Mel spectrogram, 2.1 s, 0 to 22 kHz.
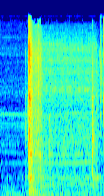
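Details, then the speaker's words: Skantic VCR-LP (Philips N1700 clone) video recorder under repair, after it snatched tape from a cold head drum: sharp mechanical clack and brief whir, pause, couple of clicks as mechanism unloads and shuts down on its own; cause unconfirmed, heads possibly contaminated. "I didn't ask you to shut down it shut down on its own"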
